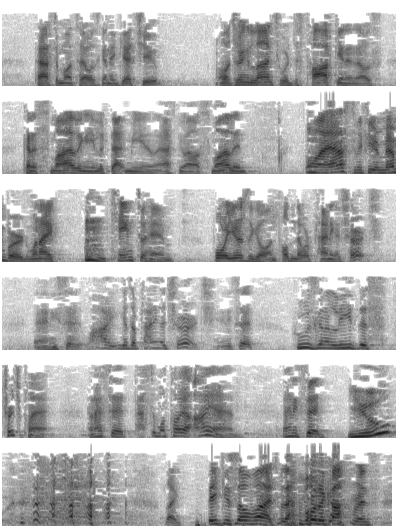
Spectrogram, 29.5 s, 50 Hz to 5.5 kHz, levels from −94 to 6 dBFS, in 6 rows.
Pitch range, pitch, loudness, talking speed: 130-200 Hz, 160 Hz, -17 LUFS, 195 wpm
